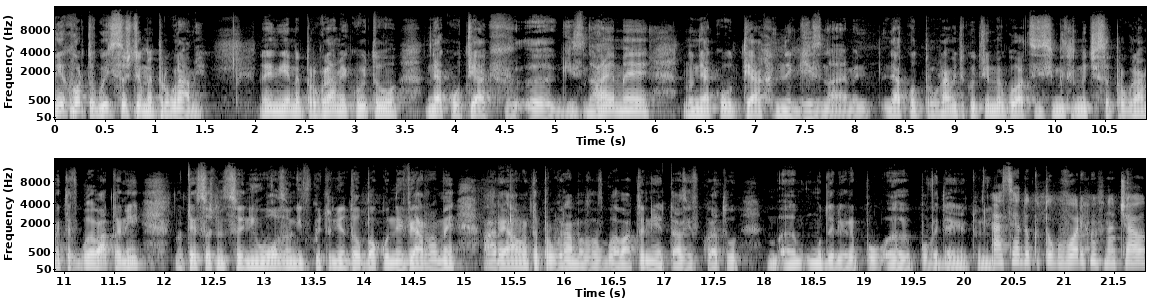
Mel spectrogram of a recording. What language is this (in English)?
Bulgarian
